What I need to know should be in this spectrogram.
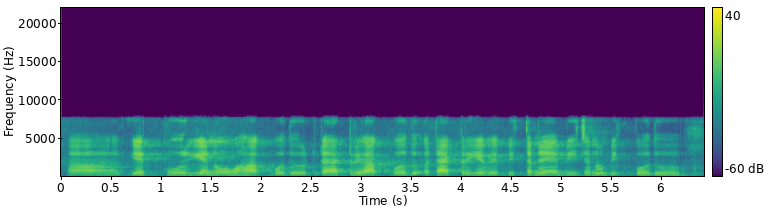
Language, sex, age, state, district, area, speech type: Kannada, female, 60+, Karnataka, Chitradurga, rural, spontaneous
